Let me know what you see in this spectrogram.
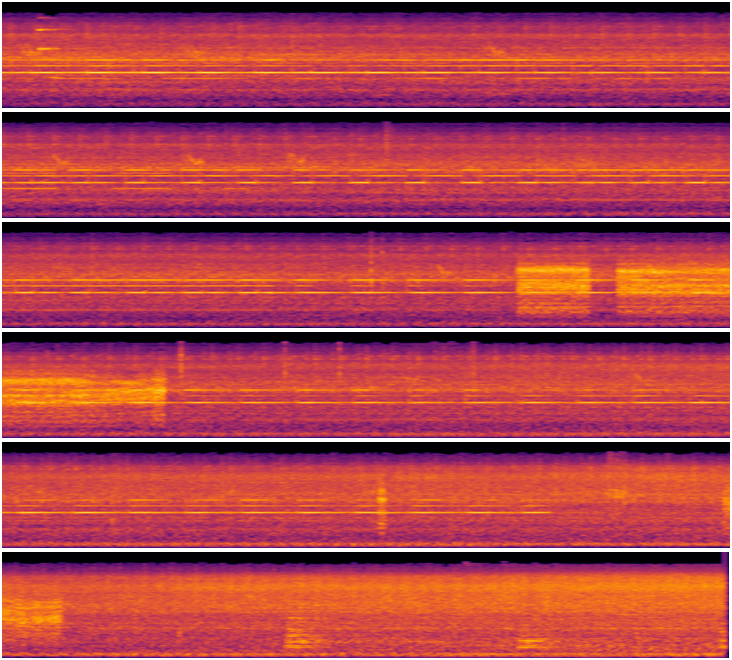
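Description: A train running by with a steady low rumble. Over it a steady high-pitched ringing tone holds for most of the time and stops a little over twenty seconds in. A loud noisy burst lasts about two seconds around the middle, and a rhythmic clatter comes near the end.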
